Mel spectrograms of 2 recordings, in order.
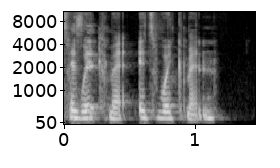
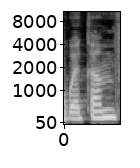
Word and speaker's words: Wickman: Also, I just have to say this because I have mispronounced his name for like 2 years. It's Wickman. – Then why on our document does it say Wickham? – Because I think we both have called him Gino Wickham forever.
